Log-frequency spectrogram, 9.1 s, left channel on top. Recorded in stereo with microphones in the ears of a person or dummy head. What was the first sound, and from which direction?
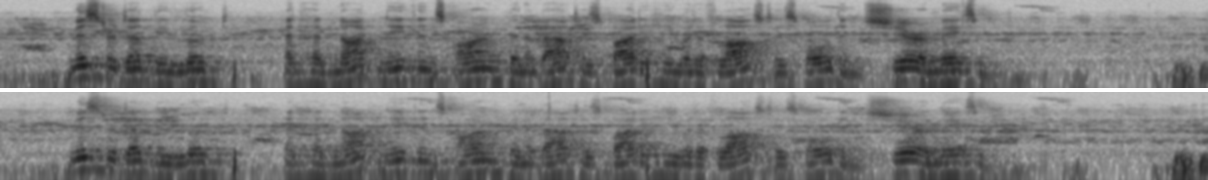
A man speaking, 45° left (ahead or behind).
